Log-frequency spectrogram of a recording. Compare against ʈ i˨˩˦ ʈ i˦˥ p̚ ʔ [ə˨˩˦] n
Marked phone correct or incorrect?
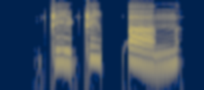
incorrect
